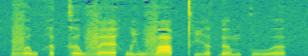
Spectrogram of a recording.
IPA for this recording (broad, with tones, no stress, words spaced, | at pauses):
və˨˦whə˦˥t̚kə˧w vɛ˨˦hwḭ˧˨w vaː˦˥p̚t̪ʰi˨˩ə̯ ɗə˧˩mku˧˩˨ə̯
